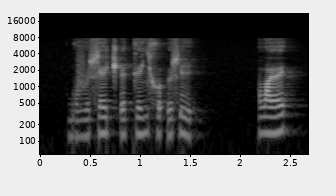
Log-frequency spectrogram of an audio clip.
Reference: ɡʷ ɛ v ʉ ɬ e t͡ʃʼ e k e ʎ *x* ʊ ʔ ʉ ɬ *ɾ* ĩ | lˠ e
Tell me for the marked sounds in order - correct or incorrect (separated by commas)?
correct, correct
